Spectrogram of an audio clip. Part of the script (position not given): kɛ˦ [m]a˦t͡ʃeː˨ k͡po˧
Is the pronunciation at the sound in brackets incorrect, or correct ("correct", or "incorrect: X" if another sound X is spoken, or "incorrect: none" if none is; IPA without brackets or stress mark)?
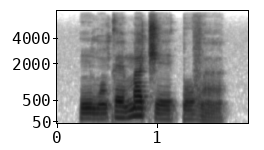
correct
